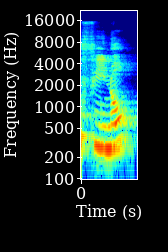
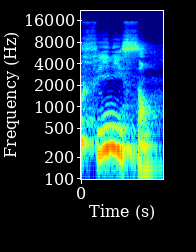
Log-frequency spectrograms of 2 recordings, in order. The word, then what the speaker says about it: finissons: bien on dit nous finons notre travail? Où est la réponse qui est juste? Donc c'est le voilà. On dit nous finissons. On ne dit pas nous finons. C'est faux.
